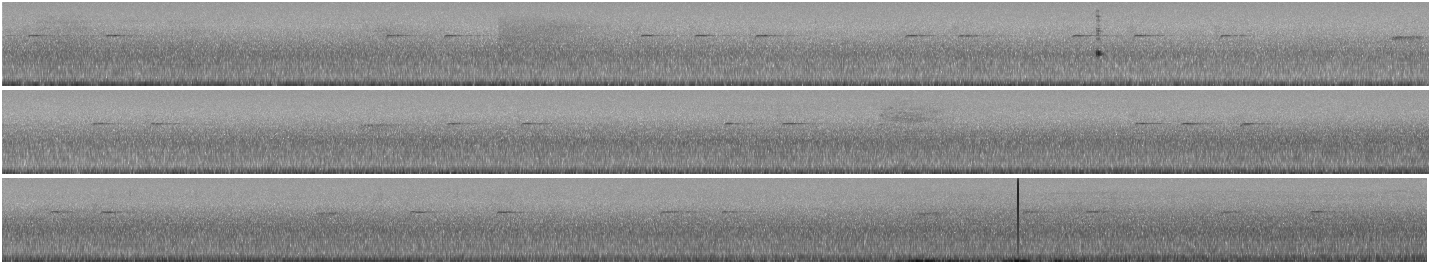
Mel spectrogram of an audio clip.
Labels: Is this inside?
no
